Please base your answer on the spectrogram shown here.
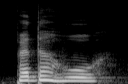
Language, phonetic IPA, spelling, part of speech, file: Ukrainian, [pedɐˈɦɔɦ], педагог, noun, Uk-педагог.ogg
- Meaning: pedagogue, teacher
